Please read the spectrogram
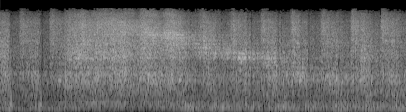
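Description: Techno played loud through a club sound system, the kick drum at about two beats a second. About a second in the kick drops back under a rushing noise sweep, and the full beat returns about three seconds in.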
